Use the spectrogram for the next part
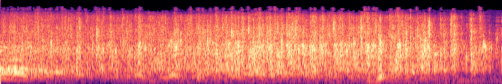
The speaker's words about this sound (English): So, because you bigged up your kids, I've got to big up my niece just in the front. Make some noise. Yeah, round of applause for niece.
